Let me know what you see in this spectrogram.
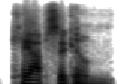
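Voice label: "capsicum", American English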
